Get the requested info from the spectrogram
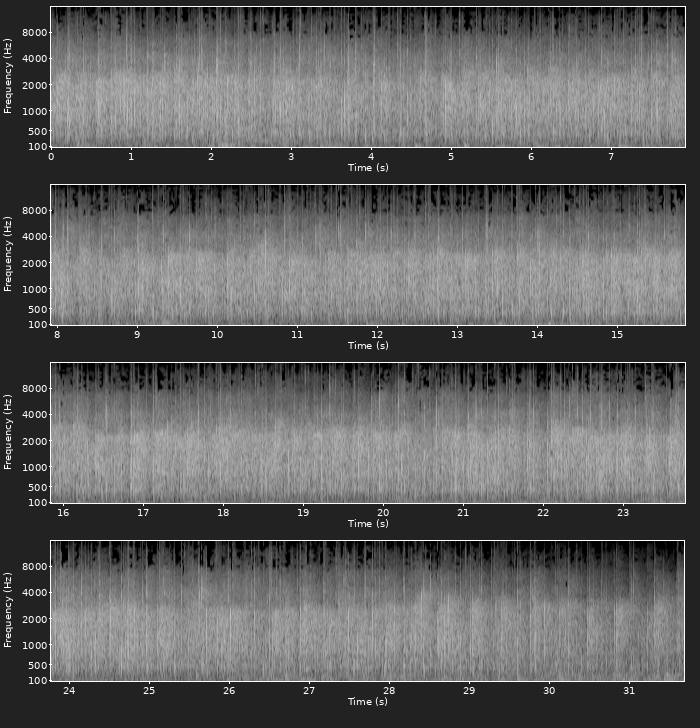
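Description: Audience applauding: steady, dense clapping that eases off slightly near the end.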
